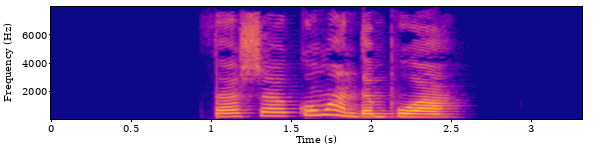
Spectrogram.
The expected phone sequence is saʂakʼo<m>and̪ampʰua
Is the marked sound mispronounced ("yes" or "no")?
no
